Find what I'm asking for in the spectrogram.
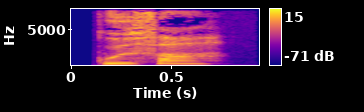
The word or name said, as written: gudfars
